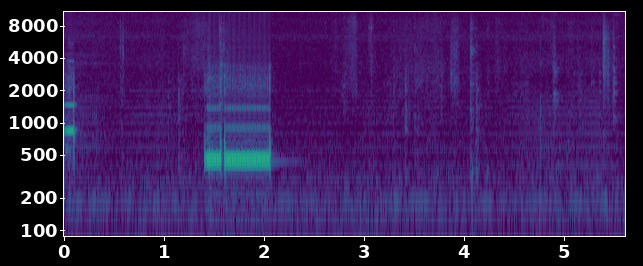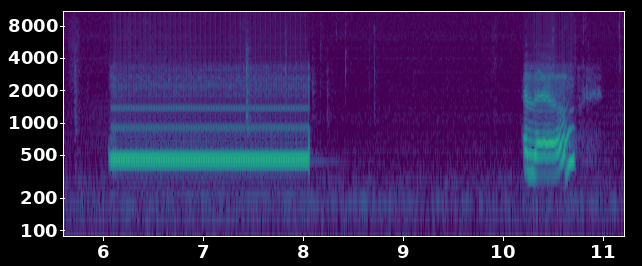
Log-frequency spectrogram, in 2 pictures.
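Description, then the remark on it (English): Telephone tones as a call is placed: a short electronic beep burst, then a longer steady two-second tone, and a brief warbling tone at the end, over a low constant hum. “how do I make a phone call? Here, I'll show you.”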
